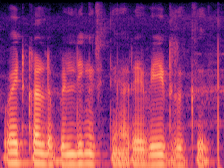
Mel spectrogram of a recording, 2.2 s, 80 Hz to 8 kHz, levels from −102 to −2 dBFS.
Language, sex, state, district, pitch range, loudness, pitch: Tamil, male, Tamil Nadu, Kanyakumari, 120-140 Hz, -20 LUFS, 130 Hz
